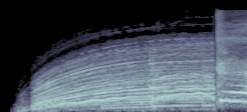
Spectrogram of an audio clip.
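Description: Synthesized rising sound effect: a chord of many tones fading in from silence and gliding upward in pitch, quickly at first and then levelling off.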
